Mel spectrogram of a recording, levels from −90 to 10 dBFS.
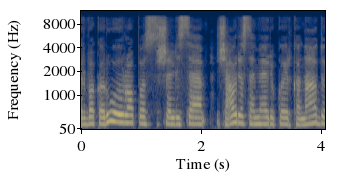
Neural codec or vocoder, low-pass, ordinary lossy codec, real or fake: vocoder, 22.05 kHz, 80 mel bands, WaveNeXt; 9.9 kHz; AAC, 32 kbps; fake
